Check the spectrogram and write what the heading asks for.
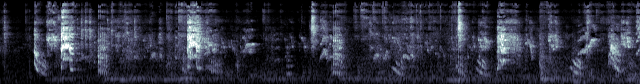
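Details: Indian ringneck parakeet, a pet said to be talking, gives sharp, scattered squawks and descending chirps spread over the clip, with quiet gaps and faint low background hum between the bursts.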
